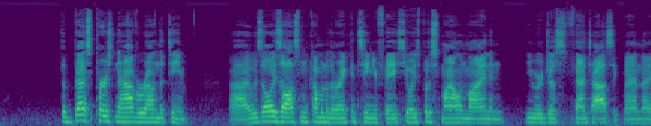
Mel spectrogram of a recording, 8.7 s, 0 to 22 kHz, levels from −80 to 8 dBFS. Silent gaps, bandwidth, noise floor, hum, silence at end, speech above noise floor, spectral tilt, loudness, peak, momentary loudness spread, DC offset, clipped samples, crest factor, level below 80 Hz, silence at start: none; 19.5 kHz; -54 dBFS; none; 0 s; 35 dB; -4 dB/octave; -19 LUFS; -4 dBFS; 11 LU; under 0.1%; under 0.1%; 16 dB; -52 dBFS; 0.8 s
